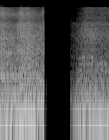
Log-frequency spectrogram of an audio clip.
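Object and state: Nothing is struck.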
